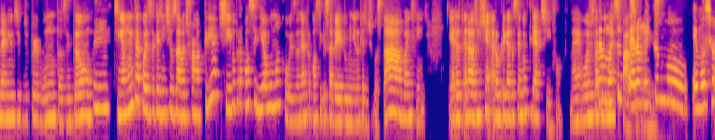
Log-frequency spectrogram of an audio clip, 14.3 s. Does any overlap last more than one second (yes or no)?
yes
